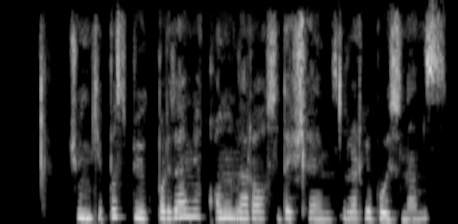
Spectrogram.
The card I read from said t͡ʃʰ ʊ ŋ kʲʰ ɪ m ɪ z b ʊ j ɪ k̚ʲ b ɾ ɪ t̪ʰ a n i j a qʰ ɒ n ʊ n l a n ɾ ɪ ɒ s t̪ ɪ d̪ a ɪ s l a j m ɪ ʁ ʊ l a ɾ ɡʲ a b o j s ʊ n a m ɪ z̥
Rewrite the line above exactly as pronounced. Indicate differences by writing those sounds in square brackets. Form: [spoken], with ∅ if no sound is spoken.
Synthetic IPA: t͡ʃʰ ʊ ŋ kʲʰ ɪ [b] ɪ z b ʊ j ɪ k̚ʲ b ɾ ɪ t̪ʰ a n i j a qʰ ɒ n ʊ n l a [∅] ɾ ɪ ɒ s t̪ ɪ d̪ a ɪ [ʃ] l a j m ɪ [z] ʊ l a ɾ ɡʲ a b o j s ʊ n a m ɪ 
